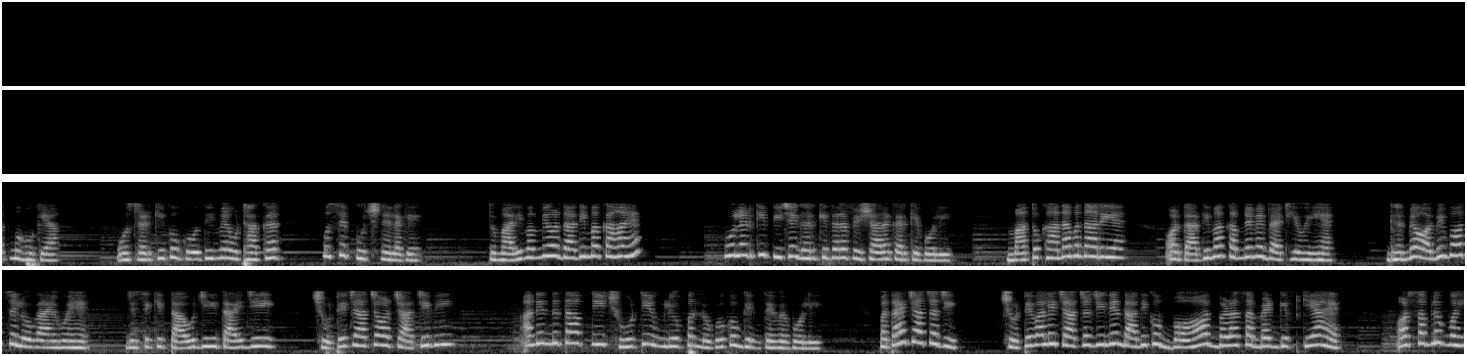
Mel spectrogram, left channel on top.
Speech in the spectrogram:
हो गया। उस लड़की को गोदी में उठाकर उससे पूछने लगे, तुम्हारी मम्मी और दादी माँ कहाँ है? वो लड़की पीछे घर की तरफ इशारा करके बोली, माँ तो खाना बना रही है और दादी माँ कमरे में बैठी हुई है। घर में और भी बहुत से लोग आए हुए हैं, जैसे कि ताऊ जी, ताई जी, छोटे चाचा और चाची भी। आनंदिता अपनी छोटी उंगलियों पर लोगों को गिनते हुए बोली, पता है चाचा जी, छोटे वाले चाचा जी ने दादी को बहुत बड़ा सा बेड गिफ्ट किया है और सब लोग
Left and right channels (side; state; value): left; silent; 56 dB below the other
